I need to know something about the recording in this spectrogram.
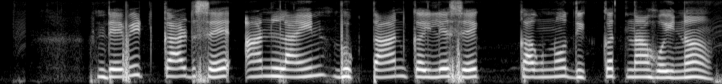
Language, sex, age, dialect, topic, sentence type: Bhojpuri, female, <18, Western, banking, question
